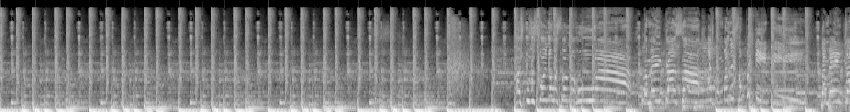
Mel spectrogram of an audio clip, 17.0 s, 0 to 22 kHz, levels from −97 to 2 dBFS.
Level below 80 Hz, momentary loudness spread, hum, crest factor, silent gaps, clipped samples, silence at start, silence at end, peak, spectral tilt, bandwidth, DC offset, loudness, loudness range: -10 dBFS; 4 LU; none; 10 dB; none; under 0.1%; 0 s; 0 s; 0 dBFS; -4.5 dB/octave; 16.5 kHz; under 0.1%; -12 LUFS; 1 LU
